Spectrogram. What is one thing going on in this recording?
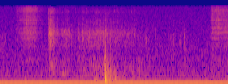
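A pickaxe chips and cracks at a block.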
